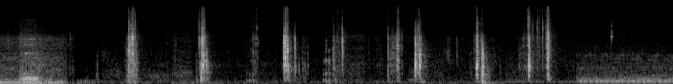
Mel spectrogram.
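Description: Wooden boards knock and clatter.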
